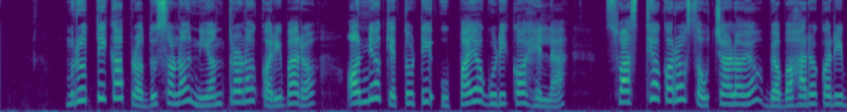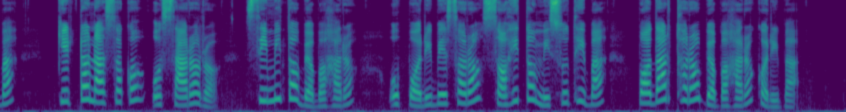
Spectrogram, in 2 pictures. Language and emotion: Odia, neutral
